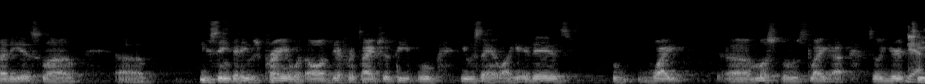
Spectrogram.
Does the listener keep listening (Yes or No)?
Yes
